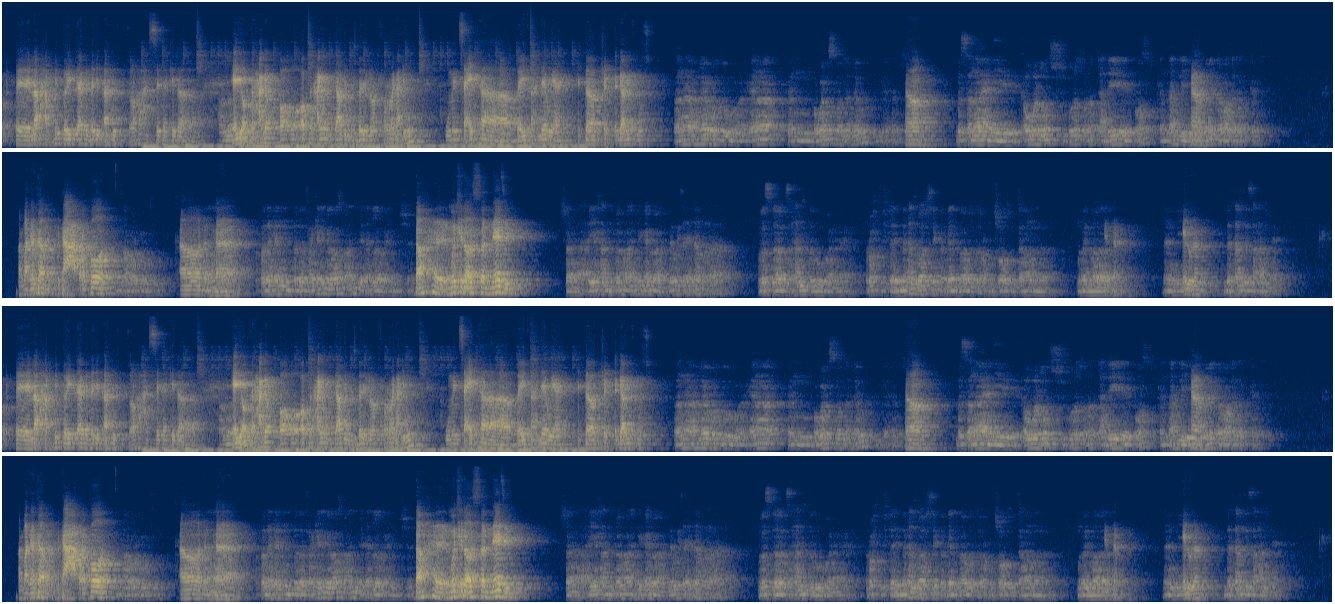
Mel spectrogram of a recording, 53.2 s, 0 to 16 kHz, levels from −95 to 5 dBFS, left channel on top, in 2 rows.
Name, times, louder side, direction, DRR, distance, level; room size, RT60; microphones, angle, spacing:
voice 1, 0.3-2.3 2.5-4.3 4.6-8.3 8.9-12.8 18.1-18.4 23.8-24.0 26.9-28.7 30.2-31.3 34.9-36.9 50.2-50.6, right 1 dB, 5° right, 1 dB, 0.3 m, -28 dB
sound 1, 2.8-11.7, equal, 55° left, 0.8 m, -41 dB
voice 2, 4.3-5.2 13.4-15.4 15.7-17.7 18.0-18.5 19.1-22.8 23.1-25.1 27.1-27.6 28.9-29.7 30.6-31.3 31.8-34.9 35.5-36.0 37.9-41.1 41.7-43.6 43.9-47.6 48.1-48.9 49.8-50.6 51.0-52.1, equal, 40° left, -6 dB, 1.3 m, -39 dB
5.7 x 2.1 x 3.4 m, 1.2 s
head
